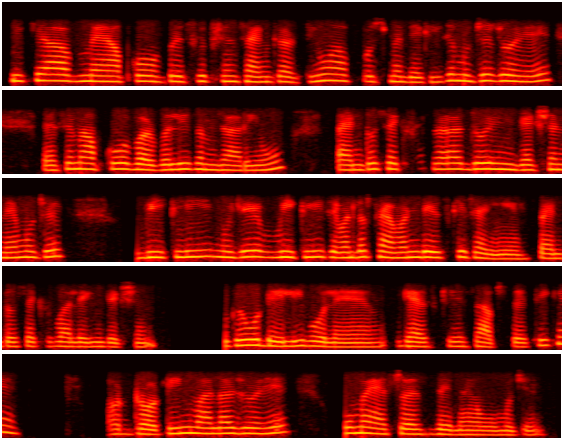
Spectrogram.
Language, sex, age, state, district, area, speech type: Urdu, female, 30-45, Delhi, North East Delhi, urban, conversation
